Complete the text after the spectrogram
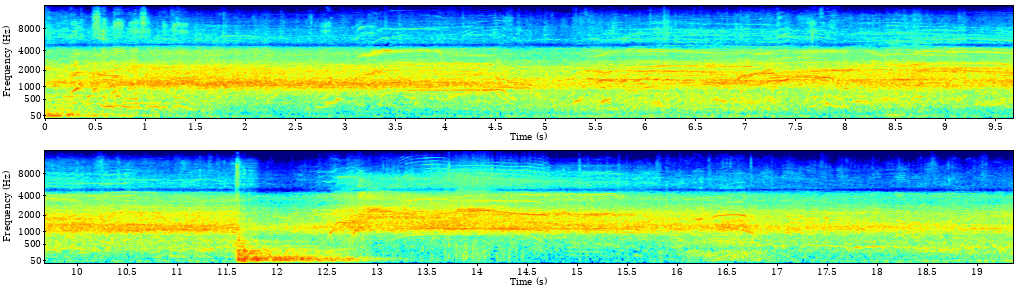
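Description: A large crowd screams and cheers loudly in a huge echoing arena.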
